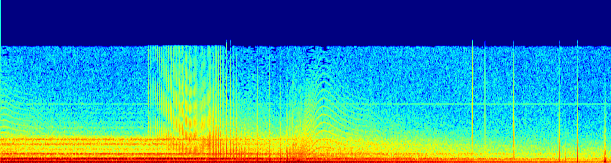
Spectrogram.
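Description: Electronic synthesizer drone: a low sustained chord held steady with swooping high filter sweeps over it, fading down over the last few seconds, with a few sharp clicks near the end.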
